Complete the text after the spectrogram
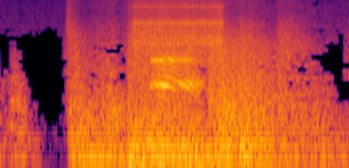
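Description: A steel chair strikes a body with a loud metallic clang.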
